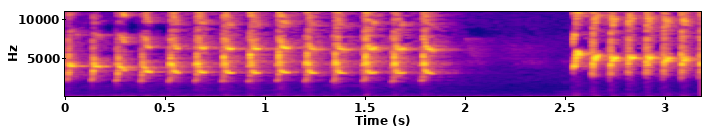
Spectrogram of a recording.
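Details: Lovebird ngekek chatter in fighting mood: a quick burst of about fifteen raspy high notes, a brief pause, then the rapid chattering resumes; low hum underneath.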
